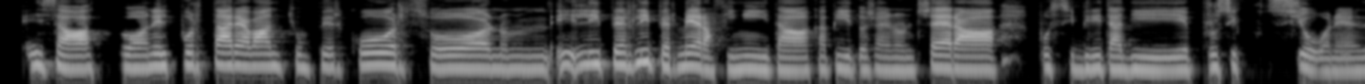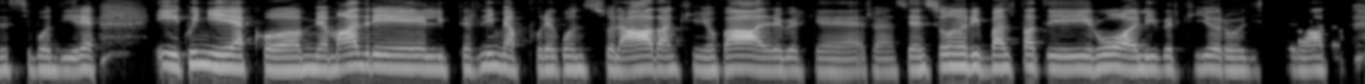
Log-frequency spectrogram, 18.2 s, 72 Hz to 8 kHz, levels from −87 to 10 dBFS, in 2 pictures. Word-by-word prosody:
Esatto, 180 Hz, -2 st, 0 dB
nel 195 Hz, +1 st, -2 dB
portare 210 Hz, 0 st, +2 dB
avanti 195 Hz, -1 st, +3 dB
un 180 Hz, -2 st, -10 dB
percorso, 180 Hz, -2 st, -3 dB
non 170 Hz, 0 st, -9 dB
e 205 Hz, -, -7 dB
lì 215 Hz, +2 st, -2 dB
per 210 Hz, -2 st, -2 dB
lì 245 Hz, 0 st, +1 dB
per 190 Hz, -2 st, -5 dB
me 200 Hz, -, 0 dB
era 165 Hz, -4 st, +5 dB
finita 165 Hz, -1 st, -2 dB
capito, 170 Hz, 0 st, -8 dB
cioè 165 Hz, -1 st, -8 dB
non 160 Hz, 0 st, -9 dB
c'era 170 Hz, -1 st, +5 dB, 0.3 s
possibilità 170 Hz, -1 st, -5 dB
di 160 Hz, -1 st, -5 dB
prosecuzione, 160 Hz, -4 st, -6 dB
se 165 Hz, -, -9 dB
si 165 Hz, 0 st, -15 dB
può 170 Hz, +1 st, -7 dB
dire. 160 Hz, +1 st, -2 dB, 0.4 s
E 200 Hz, -2 st, +1 dB
quindi, 215 Hz, -2 st, +4 dB
ecco, 170 Hz, -2 st, +3 dB
mia 170 Hz, -1 st, 0 dB
madre 180 Hz, -1 st, +5 dB
lì 170 Hz, -1 st, -6 dB
per 170 Hz, -2 st, -10 dB
lì 200 Hz, +3 st, -4 dB
mi 180 Hz, -, 0 dB
ha -, -, +1 dB
pure 170 Hz, +1 st, -7 dB
consolata, 170 Hz, 0 st, +4 dB
anche 170 Hz, +1 st, -8 dB
mio 160 Hz, 0 st, -7 dB
padre 165 Hz, -1 st, +5 dB
perché 150 Hz, -2 st, -10 dB
cioè, 150 Hz, -1 st, -14 dB
se 165 Hz, +2 st, -5 dB
sono 195 Hz, +3 st, 0 dB
ribaltati 185 Hz, 0 st, -1 dB
i 170 Hz, 0 st, -2 dB
ruoli 170 Hz, -1 st, 0 dB
perché 170 Hz, 0 st, -12 dB
io 175 Hz, 0 st, -6 dB
ero 160 Hz, -1 st, -7 dB
disperata. 160 Hz, +2 st, -6 dB
175 Hz, 170 wpm, -23 LUFS, 165-185 Hz, 0.4 s, era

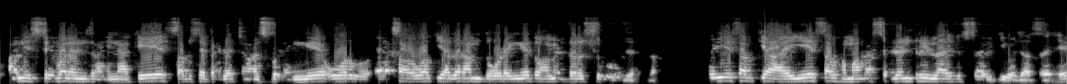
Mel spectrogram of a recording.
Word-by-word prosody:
unstable 150 Hz, 0 st, +1 dB
angina 120 Hz, -3 st, 0 dB
के 150 Hz, +2 st, +3 dB
सबसे 130 Hz, +2 st, -2 dB
पहले 130 Hz, -1 st, -1 dB
चांस 125 Hz, 0 st, -5 dB
बढ़ेंगे 120 Hz, +5 st, +1 dB
और 140 Hz, -3 st, 0 dB
ऐसा 325 Hz, 0 st, +1 dB
हुआ 140 Hz, +1 st, +1 dB
कि 150 Hz, -, +1 dB
अगर 145 Hz, +1 st, +1 dB
हम 145 Hz, -1 st, +3 dB
दौड़ेंगे, 130 Hz, +2 st, +2 dB
तो 145 Hz, -, -1 dB
हमें 135 Hz, 0 st, -2 dB
दर्द 135 Hz, -1 st, +1 dB
शुरू 140 Hz, -5 st, -6 dB
हो 110 Hz, -, -10 dB
जाएगा, 100 Hz, -, -7 dB, 0.5 s
तो 160 Hz, -, +2 dB
ये 165 Hz, -, -1 dB
सब 165 Hz, -2 st, -1 dB
क्या 150 Hz, -3 st, +3 dB
है, 130 Hz, 0 st, +3 dB
ये 155 Hz, +3 st, +4 dB
सब 150 Hz, -1 st, 0 dB
हमारा 135 Hz, +1 st, 0 dB
सेडेंटरी 145 Hz, +1 st, +1 dB
लाइफ़स्टाइल 130 Hz, -3 st, -1 dB
की 115 Hz, -, +2 dB
वज़ह -, -, 0 dB
से -, -, +3 dB
है, 485 Hz, -, +3 dB
140 Hz, 190 wpm, -11 LUFS, 130-145 Hz, 0.5 s, ये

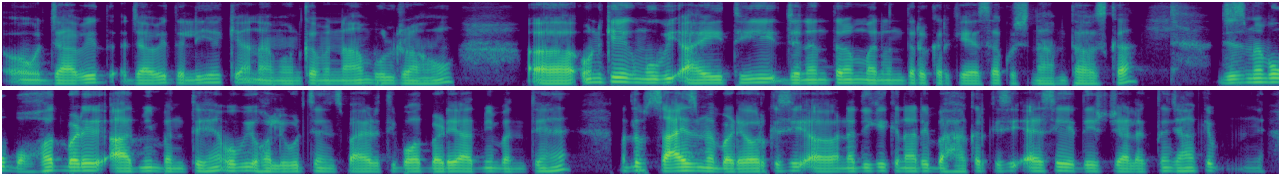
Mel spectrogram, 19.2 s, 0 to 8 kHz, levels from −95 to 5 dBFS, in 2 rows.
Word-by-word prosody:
वो 110 Hz, -, -1 dB
जावेद 105 Hz, +5 st, 0 dB
जावेद 110 Hz, +3 st, -1 dB
अली 115 Hz, +3 st, -3 dB
है, 135 Hz, 0 st, -3 dB
क्या -, -, -3 dB
नाम 100 Hz, -1 st, -4 dB
है 100 Hz, -, -5 dB
उनका? 100 Hz, +2 st, -3 dB
मैं 105 Hz, -, -6 dB
नाम 100 Hz, +3 st, -3 dB
भूल 110 Hz, -1 st, -3 dB
रहा 100 Hz, -1 st, 0 dB
हूँ। 110 Hz, +10 st, -5 dB, 0.6 s
अ, -, -, +6 dB, 0.3 s
उनकी 145 Hz, +3 st, +1 dB
एक 150 Hz, -, +3 dB
मूवी 125 Hz, +3 st, +1 dB
आई 115 Hz, +1 st, +3 dB
थी 135 Hz, +3 st, 0 dB
जनन्तरम 115 Hz, +1 st, 0 dB
मनन्तर 105 Hz, +1 st, -3 dB
करके 105 Hz, -, -5 dB
ऐसा 100 Hz, +2 st, -1 dB
कुछ 95 Hz, -, -7 dB
नाम 95 Hz, 0 st, -7 dB
था 100 Hz, -, 0 dB
उसका। 115 Hz, -, -1 dB, 0.7 s
जिसमें 125 Hz, +5 st, 0 dB
वो 145 Hz, 0 st, +4 dB
बहुत 115 Hz, +8 st, +1 dB
बड़े 130 Hz, +1 st, +6 dB
आदमी 105 Hz, +3 st, +4 dB
बनते 105 Hz, +1 st, -2 dB
हैं, 120 Hz, +4 st, -1 dB
वो 120 Hz, -, +1 dB
भी 130 Hz, +1 st, -2 dB
हॉलीवुड 105 Hz, 0 st, -1 dB
से 115 Hz, -, -3 dB
इंस्पायर 100 Hz, -1 st, -1 dB
थी। 110 Hz, -, -12 dB
बहुत 105 Hz, -1 st, +2 dB
बड़े 105 Hz, +1 st, +4 dB
आदमी 110 Hz, +2 st, -4 dB
बनते 100 Hz, +2 st, -6 dB
हैं। 130 Hz, +9 st, -3 dB, 0.4 s
मतलब 135 Hz, +1 st, 0 dB
साइज़ 125 Hz, +1 st, +7 dB
में 115 Hz, -2 st, +1 dB
बड़े 100 Hz, 0 st, +4 dB
और 105 Hz, 0 st, +4 dB
किसी 130 Hz, +3 st, -3 dB
अ, 105 Hz, 0 st, +3 dB
नदी 110 Hz, +2 st, -3 dB
के 125 Hz, +1 st, -2 dB
किनारे 115 Hz, 0 st, -2 dB
बहाकर 100 Hz, 0 st, -4 dB
किसी 110 Hz, +3 st, -6 dB, 0.2 s
ऐसे 120 Hz, +2 st, +2 dB
देश 110 Hz, -1 st, -3 dB
जा 105 Hz, -2 st, +3 dB
लगते 100 Hz, +4 st, -6 dB
हैं -, -, -5 dB
जहाँ 115 Hz, +1 st, -1 dB
के -, -, -1 dB
उम, 110 Hz, -3 st, -20 dB
110 Hz, 205 wpm, -24 LUFS, 105-120 Hz, 0.7 s, साइज़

